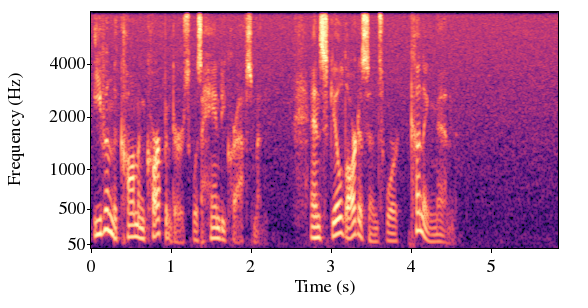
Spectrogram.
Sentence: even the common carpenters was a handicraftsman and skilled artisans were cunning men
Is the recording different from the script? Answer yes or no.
no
